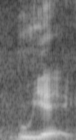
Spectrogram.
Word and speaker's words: Buyer: now yesterday we covered the arraignment of a former indiana congressman stephen bouier it's spelled byer and he bought the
